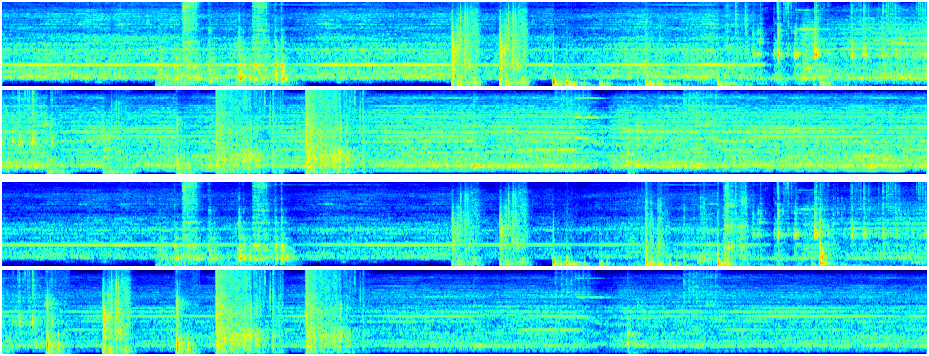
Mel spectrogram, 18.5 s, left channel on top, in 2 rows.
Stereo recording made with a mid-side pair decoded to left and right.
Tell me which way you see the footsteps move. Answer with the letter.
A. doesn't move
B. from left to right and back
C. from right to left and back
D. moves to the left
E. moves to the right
B.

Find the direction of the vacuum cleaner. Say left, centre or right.
left.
